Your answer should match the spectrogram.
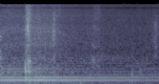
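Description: A steady hum made of several fixed pitches, with a faint click about a third of a second in.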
